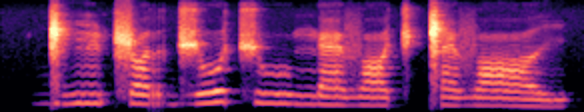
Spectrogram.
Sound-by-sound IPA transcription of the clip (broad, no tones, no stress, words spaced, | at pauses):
ɡ͡ǁĩːʈ͡ʂɒrd͡ʒo t͡ʃuːŋæv ɒːt͡ʃǁævɒːi̯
